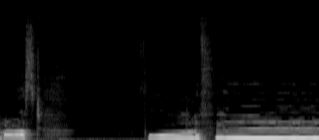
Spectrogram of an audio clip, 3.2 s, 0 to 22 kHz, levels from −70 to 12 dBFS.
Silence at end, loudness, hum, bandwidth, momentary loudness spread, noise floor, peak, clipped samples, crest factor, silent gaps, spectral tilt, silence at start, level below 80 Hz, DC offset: 0 s; -11 LUFS; none; 4.4 kHz; 10 LU; -51 dBFS; -2 dBFS; under 0.1%; 10 dB; none; -3 dB/octave; 0 s; -52 dBFS; under 0.1%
